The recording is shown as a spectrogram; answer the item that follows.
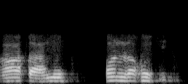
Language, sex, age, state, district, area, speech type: Odia, male, 18-30, Odisha, Balangir, urban, conversation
